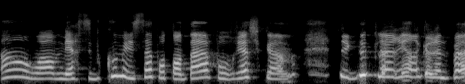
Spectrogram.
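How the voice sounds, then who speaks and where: A woman is speaking. Her pitch is extremely high. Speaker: podcast host and wellness coach. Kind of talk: casual interview chat.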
